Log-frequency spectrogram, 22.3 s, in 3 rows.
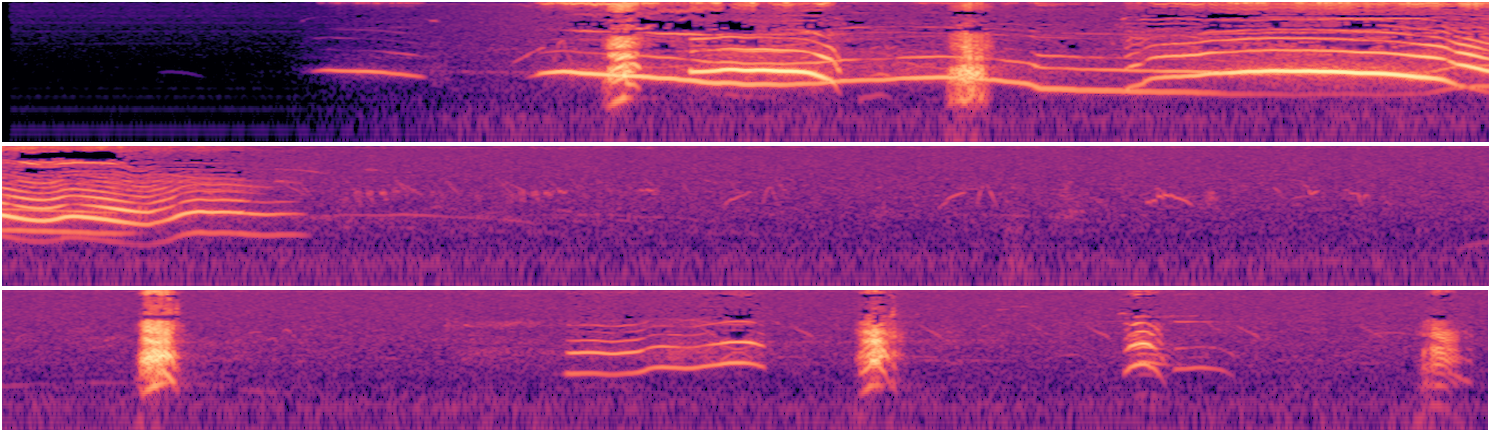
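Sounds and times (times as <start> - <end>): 
Ethiopian wolf yelping, whining and howling: 1.6 - 9.0, 17.7 - 19.4.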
